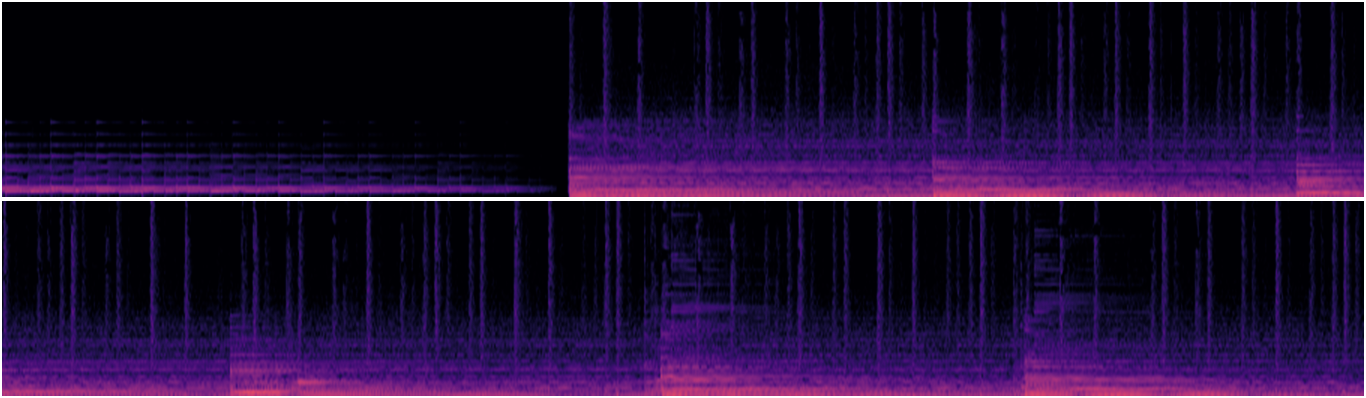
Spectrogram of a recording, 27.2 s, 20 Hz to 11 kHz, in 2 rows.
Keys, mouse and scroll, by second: 0.6 middle click, 1.1-1.5 scroll up 2, 2.0 right click, 2.6 shift+right click, 3.6 shift+right click, 3.6 right click, 4.1 right click, 4.8 right click, 5.5 shift+right click, 7.2 shift+right click, 7.2 middle click, 8.2 shift+right click, 9.8 shift+right click, 10.2 shift+right click, 10.5 shift+middle click, 11.4 shift+right click, 12.0 shift+right click, 12.3 shift+middle click, 13.4 shift+right click, 15.0 shift+right click, 16.1 shift+right click, 17.4 shift+right click, 17.4 middle click, 18.6 shift+right click, 19.3 shift+right click, 19.7 shift+right click, 20.4 shift+right click, 21.6 shift+right click, 21.6 middle click, 23.0 shift+right click, 23.4 middle click, 24.4 shift+middle click, 25.1 middle click.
